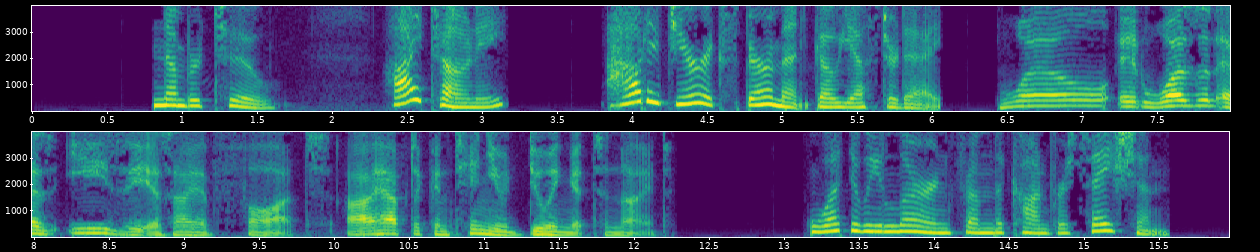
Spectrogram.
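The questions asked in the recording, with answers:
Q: What do we learn from the conversation?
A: Tony hasn't finished his experiment and will continue it tonight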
